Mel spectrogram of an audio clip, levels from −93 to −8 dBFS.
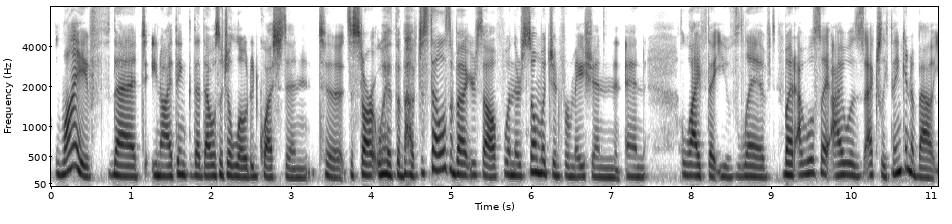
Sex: female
